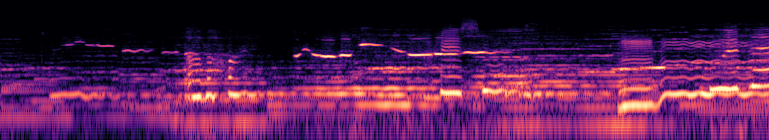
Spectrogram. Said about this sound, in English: By the pipe on the piano, … whistles along in the background.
